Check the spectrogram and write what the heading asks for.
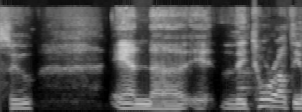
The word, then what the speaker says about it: Sault: Marie, which is spelt salt but pronounced Sioux.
